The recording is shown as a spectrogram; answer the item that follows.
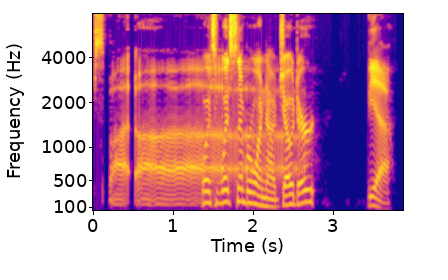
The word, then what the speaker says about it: Joe Dirt: Joe Dirt? Yeah. Joe Dirte, actually, is what it's pronounced.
